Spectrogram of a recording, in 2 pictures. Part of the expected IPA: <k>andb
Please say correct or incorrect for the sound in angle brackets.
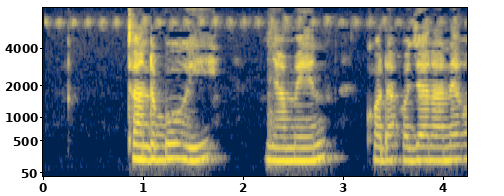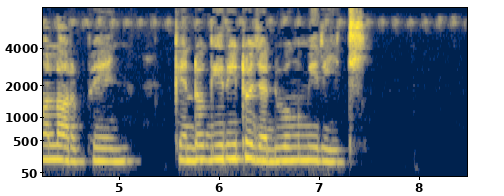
incorrect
